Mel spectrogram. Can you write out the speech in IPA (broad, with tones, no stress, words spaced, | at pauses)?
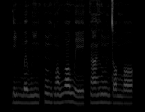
ɾi˨ mə˨wĩ˨ kʷũ˧ɡ͡bɔ̃˧wɔ˦weː˨ kã˧ɣũ˧ dɔ˦ŋɔ˦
